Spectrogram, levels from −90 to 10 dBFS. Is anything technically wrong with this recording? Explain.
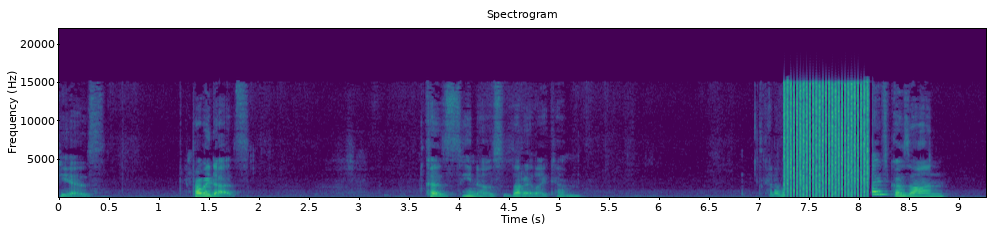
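Yes. From 7.25 to 8.14 s, a compressed stream is played as audio. Undecoded AC-3 data is treated as samples. Bursts of about 8 ms repeat 31.25 times a second, giving loud chattering static.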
